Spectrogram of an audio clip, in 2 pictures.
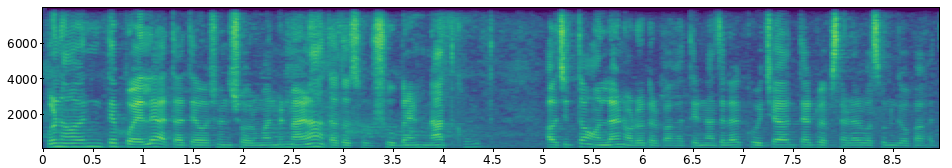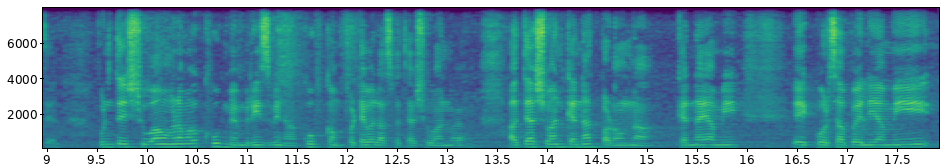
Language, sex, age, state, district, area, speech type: Goan Konkani, male, 18-30, Goa, Tiswadi, rural, spontaneous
